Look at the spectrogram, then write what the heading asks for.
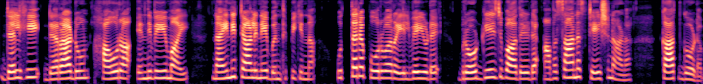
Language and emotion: Malayalam, neutral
